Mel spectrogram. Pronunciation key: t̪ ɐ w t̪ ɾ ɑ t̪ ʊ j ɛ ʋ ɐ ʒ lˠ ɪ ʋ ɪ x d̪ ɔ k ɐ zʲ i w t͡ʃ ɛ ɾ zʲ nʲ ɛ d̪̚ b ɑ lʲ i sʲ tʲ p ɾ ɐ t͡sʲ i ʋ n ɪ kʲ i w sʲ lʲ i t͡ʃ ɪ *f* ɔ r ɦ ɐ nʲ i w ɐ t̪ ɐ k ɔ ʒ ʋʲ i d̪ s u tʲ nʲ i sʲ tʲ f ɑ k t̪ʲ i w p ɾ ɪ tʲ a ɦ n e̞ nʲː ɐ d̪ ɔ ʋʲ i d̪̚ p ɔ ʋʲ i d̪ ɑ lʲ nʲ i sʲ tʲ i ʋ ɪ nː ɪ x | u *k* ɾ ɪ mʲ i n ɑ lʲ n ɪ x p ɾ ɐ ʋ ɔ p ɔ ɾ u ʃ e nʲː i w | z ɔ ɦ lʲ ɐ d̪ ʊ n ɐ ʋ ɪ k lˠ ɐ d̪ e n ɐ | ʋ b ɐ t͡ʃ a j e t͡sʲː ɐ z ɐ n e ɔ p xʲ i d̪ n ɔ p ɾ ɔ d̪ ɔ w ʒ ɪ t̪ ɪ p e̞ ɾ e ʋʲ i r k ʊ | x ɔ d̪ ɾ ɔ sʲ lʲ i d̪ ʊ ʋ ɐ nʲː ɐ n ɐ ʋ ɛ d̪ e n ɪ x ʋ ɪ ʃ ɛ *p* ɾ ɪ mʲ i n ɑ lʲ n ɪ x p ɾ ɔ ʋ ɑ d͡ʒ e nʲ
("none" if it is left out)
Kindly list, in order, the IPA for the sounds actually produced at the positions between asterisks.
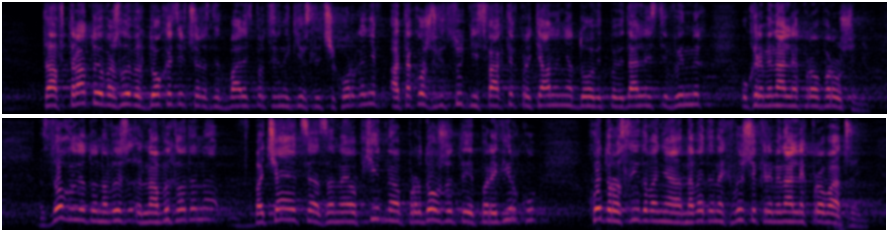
x, k, k

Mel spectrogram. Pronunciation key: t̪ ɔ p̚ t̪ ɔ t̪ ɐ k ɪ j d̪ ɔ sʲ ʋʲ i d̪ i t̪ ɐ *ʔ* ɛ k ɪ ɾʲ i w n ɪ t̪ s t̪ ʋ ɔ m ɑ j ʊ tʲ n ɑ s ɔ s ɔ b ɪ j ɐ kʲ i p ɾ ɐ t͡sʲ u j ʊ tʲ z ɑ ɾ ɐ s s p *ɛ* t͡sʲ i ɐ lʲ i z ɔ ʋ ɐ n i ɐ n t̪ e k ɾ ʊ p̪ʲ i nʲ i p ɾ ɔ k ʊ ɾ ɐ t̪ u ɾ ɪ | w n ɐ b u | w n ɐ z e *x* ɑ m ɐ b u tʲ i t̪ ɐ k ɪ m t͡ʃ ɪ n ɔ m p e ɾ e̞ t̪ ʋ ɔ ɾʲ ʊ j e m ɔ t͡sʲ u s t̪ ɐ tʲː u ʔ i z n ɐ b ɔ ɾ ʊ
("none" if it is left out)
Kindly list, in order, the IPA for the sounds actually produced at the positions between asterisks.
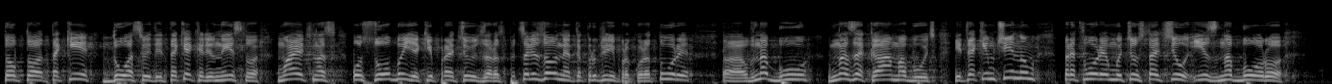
k, e, k

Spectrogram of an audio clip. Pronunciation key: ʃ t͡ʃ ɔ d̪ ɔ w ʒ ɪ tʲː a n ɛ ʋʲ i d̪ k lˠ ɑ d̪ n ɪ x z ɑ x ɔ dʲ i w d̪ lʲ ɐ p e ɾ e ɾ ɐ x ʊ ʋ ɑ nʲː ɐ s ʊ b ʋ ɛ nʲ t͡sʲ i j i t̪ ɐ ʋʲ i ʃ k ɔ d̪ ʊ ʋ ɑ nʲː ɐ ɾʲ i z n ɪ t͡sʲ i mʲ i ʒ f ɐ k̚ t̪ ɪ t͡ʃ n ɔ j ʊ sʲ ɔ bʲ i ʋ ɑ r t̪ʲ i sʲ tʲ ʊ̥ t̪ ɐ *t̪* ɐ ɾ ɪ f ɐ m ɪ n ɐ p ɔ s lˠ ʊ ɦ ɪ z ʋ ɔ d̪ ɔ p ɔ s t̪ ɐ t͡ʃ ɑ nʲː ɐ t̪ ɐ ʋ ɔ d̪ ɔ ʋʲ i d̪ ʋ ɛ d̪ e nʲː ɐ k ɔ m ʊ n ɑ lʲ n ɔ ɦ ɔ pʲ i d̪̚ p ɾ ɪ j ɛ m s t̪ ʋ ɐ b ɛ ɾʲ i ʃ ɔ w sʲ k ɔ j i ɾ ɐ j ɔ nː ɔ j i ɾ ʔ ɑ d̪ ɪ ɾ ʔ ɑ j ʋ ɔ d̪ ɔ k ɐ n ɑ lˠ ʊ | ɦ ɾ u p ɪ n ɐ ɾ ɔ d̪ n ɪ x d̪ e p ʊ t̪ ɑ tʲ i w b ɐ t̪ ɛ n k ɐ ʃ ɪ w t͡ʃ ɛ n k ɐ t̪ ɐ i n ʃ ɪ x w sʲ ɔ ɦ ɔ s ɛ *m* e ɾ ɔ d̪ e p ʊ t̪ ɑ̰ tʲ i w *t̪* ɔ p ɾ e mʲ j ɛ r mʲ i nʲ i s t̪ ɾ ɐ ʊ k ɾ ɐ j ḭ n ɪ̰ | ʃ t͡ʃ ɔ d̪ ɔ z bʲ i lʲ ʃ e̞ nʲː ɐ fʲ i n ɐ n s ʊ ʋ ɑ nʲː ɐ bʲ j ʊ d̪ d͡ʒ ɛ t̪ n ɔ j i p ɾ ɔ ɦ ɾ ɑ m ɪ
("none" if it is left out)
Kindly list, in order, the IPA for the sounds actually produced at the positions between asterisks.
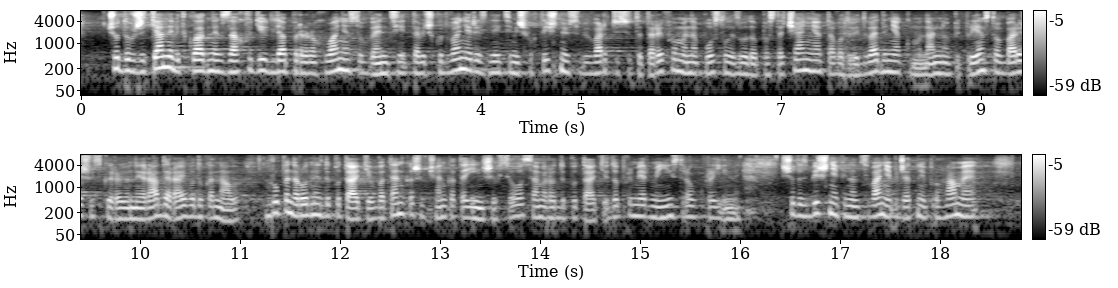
t̪, m, d̪

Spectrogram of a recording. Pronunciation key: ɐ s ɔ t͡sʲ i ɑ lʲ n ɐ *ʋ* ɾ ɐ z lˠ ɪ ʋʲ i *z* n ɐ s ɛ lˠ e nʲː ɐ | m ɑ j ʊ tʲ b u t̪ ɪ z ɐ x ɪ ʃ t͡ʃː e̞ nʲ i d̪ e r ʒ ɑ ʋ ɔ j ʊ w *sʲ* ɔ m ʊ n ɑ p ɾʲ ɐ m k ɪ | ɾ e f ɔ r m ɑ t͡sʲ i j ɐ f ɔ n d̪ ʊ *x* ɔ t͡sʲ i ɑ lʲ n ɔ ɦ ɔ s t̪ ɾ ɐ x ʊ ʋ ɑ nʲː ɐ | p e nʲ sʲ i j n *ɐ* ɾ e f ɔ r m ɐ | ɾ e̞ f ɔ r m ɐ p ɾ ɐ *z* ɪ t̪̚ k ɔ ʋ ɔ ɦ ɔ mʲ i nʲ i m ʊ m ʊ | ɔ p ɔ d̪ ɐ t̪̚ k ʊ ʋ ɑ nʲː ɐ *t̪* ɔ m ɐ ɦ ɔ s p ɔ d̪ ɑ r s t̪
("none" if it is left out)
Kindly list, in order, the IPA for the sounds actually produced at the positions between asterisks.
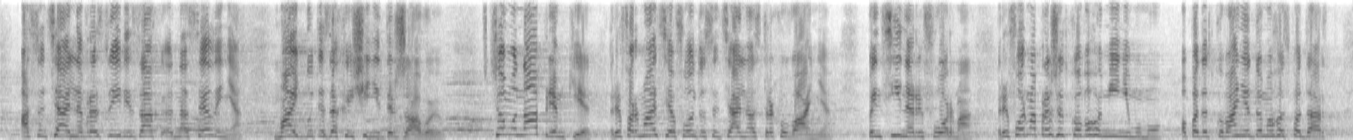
ʋ, z, t͡sʲ, s, ɐ, ʒ, d̪

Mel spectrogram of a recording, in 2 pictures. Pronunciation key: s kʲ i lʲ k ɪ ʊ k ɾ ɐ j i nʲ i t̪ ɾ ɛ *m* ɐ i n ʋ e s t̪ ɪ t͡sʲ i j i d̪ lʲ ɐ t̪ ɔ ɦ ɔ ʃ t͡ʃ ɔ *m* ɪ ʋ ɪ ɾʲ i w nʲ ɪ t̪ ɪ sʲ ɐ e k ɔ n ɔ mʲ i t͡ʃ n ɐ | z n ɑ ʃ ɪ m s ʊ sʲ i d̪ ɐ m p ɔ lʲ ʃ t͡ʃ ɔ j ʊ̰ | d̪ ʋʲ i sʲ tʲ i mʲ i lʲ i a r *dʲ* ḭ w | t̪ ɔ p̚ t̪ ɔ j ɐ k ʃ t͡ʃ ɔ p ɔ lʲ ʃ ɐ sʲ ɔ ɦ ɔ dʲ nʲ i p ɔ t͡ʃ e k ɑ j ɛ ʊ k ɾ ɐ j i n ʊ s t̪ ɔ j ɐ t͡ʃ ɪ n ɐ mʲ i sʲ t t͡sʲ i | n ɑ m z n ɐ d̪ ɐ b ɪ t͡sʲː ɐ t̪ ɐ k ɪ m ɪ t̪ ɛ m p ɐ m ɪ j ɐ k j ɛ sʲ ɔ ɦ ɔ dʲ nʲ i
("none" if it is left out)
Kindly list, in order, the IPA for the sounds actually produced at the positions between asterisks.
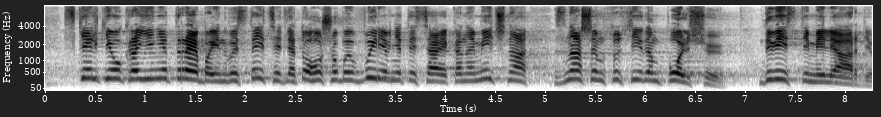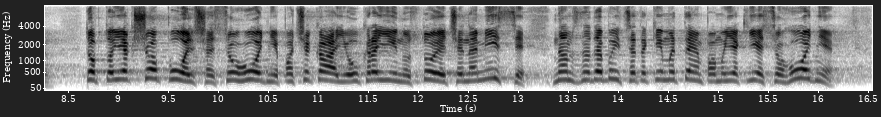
b, b, dʲ

